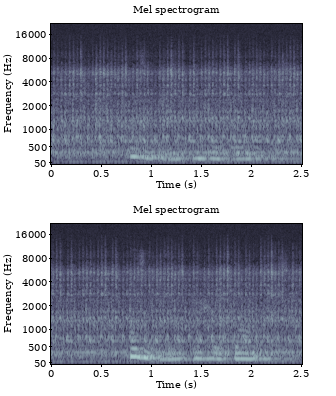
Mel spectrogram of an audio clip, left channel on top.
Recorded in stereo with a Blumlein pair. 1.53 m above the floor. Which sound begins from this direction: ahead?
A woman speaking, at 0.8 s.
